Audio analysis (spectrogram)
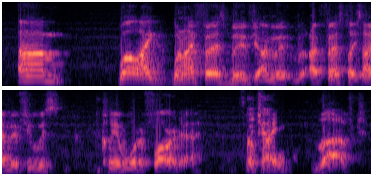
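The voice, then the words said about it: Hybrid English and Southern American accent. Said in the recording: “There's that Southern twang ... My accent's all over the place now ... It's just a weird hybrid accent from the fact that I'm a transplant from rural England who's lived in the South now for like 11 years.”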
